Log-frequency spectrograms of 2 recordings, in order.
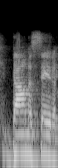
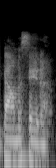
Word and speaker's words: Balmaceda: Balmaceda is my last name. Balmaceda.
